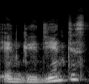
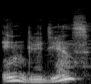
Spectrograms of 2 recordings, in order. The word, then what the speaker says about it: ingredients: ingredients هنا التي لا تنطق، عشان لو قلت ingredients تبقى تقيله، فالتي لما يجي وراها اس في الاخر لا تنطق تخفيفا للنطق، يبقى ingredients مكونات.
